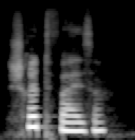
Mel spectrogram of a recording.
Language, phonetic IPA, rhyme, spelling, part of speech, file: German, [ˈʃʁɪtˌvaɪ̯zə], -ɪtvaɪ̯zə, schrittweise, adverb / adjective, De-schrittweise.ogg
- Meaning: step-by-step, incremental, gradual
